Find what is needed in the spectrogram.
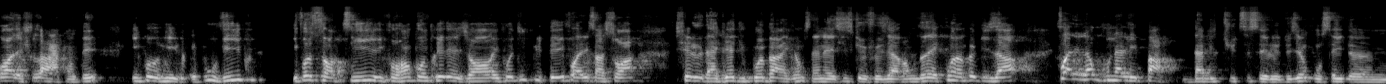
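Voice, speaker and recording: Animated in tone, a man speaks at a fairly quick pace with a fairly high pitch and ordinary pitch variation. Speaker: seminar speaker on writing. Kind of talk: online seminar Q&A. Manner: fast.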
